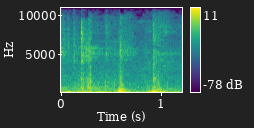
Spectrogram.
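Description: A ride on the Carolina Gold Rusher, an old-school Arrow mine train roller coaster, with a steady rumbling roll broken by two heavy low clunks of the cars over the track, loud and close.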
